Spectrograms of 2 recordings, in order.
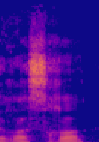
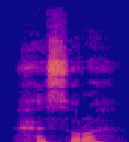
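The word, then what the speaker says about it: حسرة: parler tunisien, la derija, même pas lorsqu'il dit rasra. Pendant longtemps, je pensais que c'était pour adapter, pour franciser le terme. Non, l'individu ne sait même pas prononcer le ha, hasra.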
